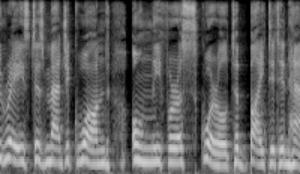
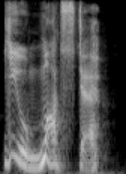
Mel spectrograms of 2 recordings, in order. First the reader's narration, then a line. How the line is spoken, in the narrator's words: Bernard spat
